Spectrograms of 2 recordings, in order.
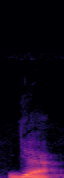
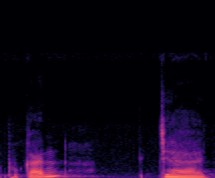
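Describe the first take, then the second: First: The j is said with no breath released. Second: The j is said with breath released. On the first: The speaker calls it right. "tidak ada nafas yang keluar" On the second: The speaker calls it wrong.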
